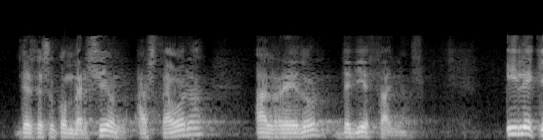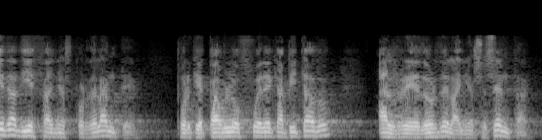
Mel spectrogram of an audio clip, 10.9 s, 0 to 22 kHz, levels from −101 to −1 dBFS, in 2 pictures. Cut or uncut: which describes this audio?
uncut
